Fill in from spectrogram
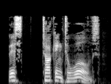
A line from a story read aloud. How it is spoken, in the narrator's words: Perrin said uneasily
